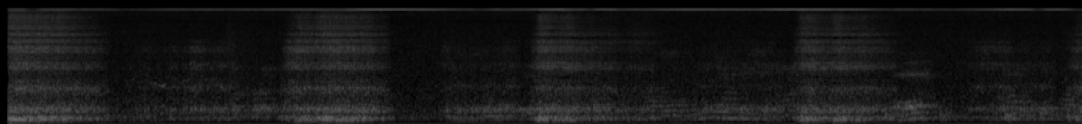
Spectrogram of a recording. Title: che russa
